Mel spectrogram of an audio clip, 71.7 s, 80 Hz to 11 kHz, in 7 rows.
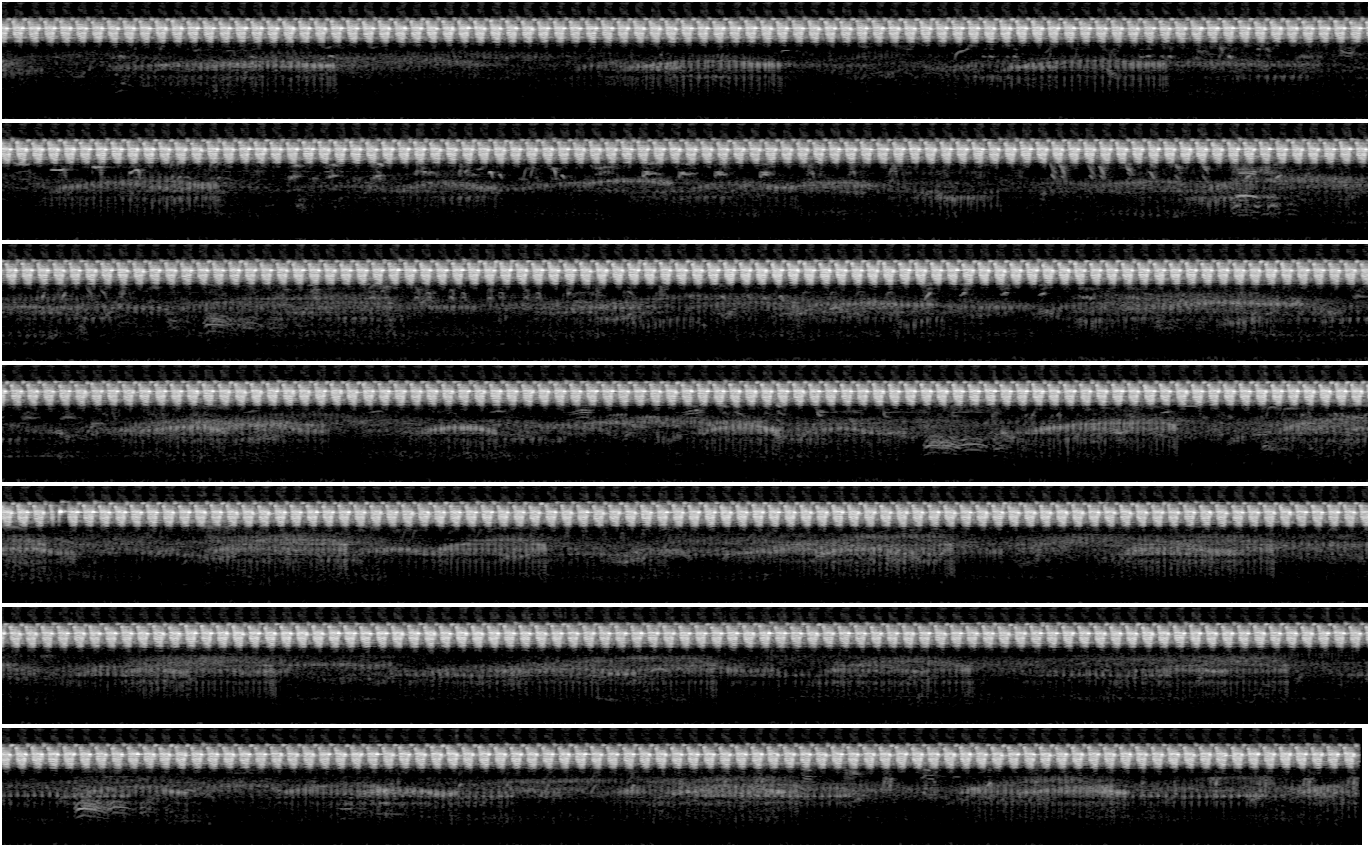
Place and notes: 01:18 Berlin, Buch, Moorlinse - pond, wetland ambience
Deutschland, 4 June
